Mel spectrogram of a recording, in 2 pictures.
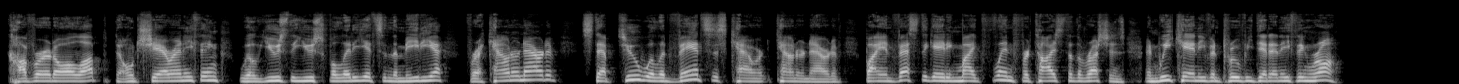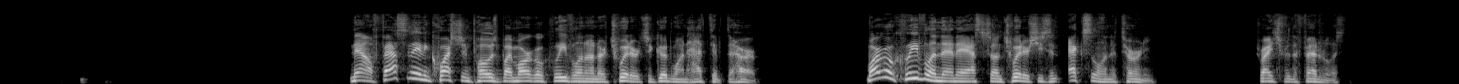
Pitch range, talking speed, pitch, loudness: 135-170 Hz, 155 wpm, 155 Hz, -19 LUFS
